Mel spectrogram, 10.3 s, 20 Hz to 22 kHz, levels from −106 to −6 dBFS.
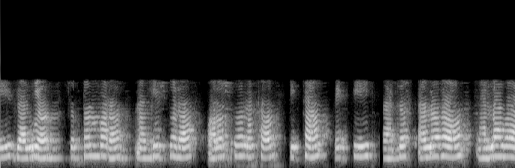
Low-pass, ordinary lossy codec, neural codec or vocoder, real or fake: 3.6 kHz; AAC, 24 kbps; codec, 44.1 kHz, 1.7 kbps, Pupu-Codec; fake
